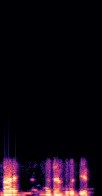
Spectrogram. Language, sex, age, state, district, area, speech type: Assamese, female, 60+, Assam, Jorhat, urban, conversation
